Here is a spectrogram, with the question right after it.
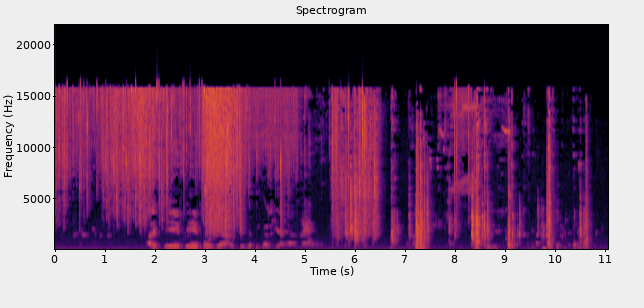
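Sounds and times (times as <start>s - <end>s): diesel engine running: 0.0s - 11.0s
soil and stones clattering into truck: 5.5s - 10.8s.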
